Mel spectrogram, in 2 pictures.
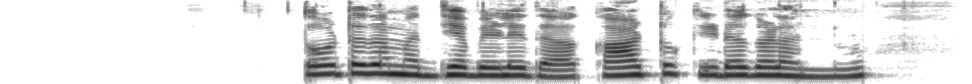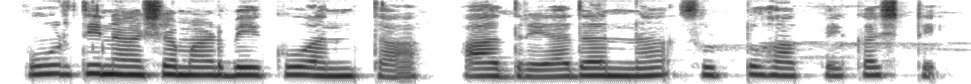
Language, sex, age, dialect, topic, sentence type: Kannada, female, 25-30, Coastal/Dakshin, agriculture, statement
